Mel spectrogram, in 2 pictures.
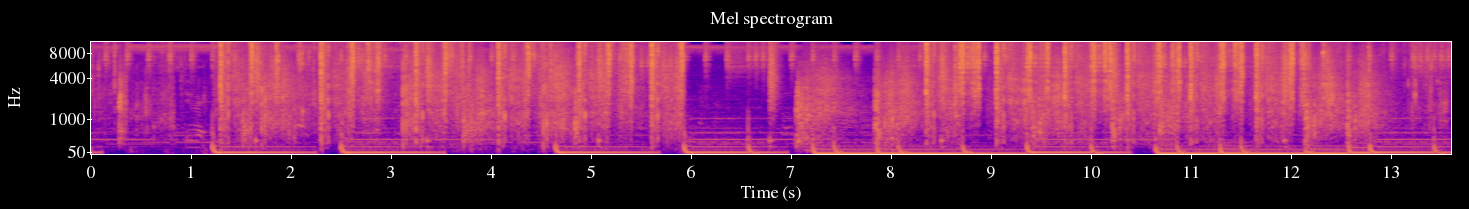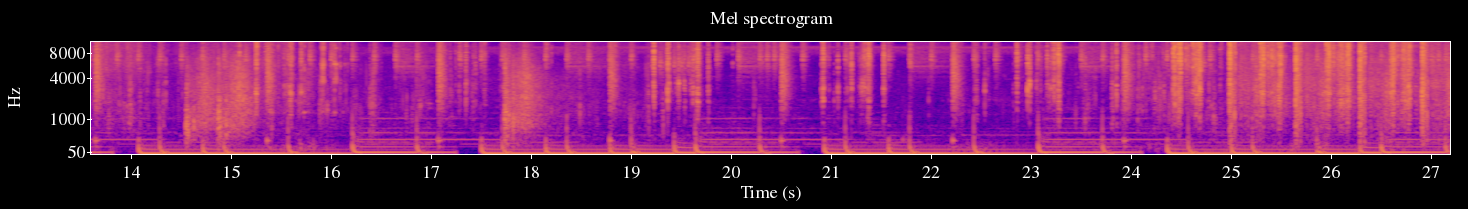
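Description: A Mossberg Maverick 88 pump shotgun fires buckshot outdoors, with loud, sharp blasts repeating every second or two over a steady low background hum.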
